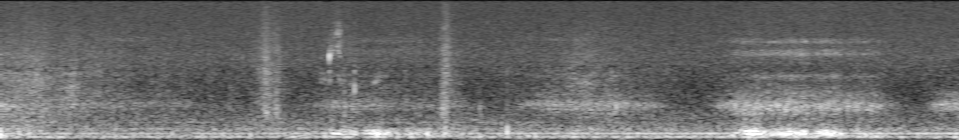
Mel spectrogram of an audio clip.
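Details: Snoring in sleep: a few rough, low, rattling snores over a steady background hum.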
